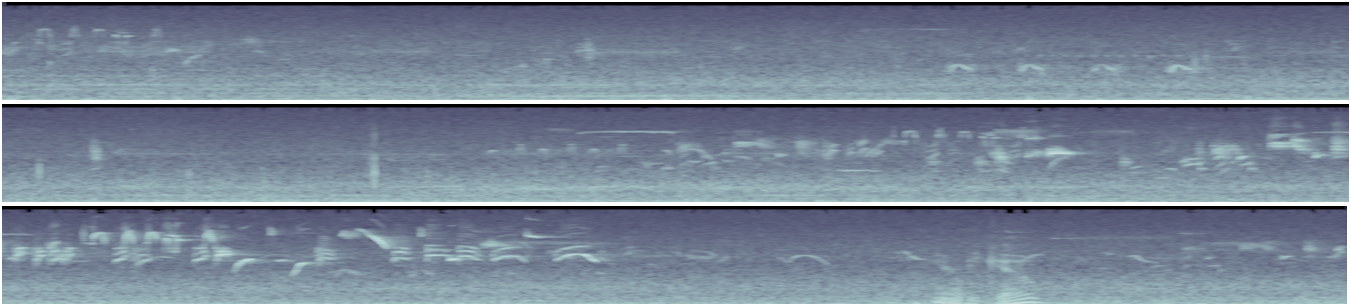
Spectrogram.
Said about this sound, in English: Song Sparrow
